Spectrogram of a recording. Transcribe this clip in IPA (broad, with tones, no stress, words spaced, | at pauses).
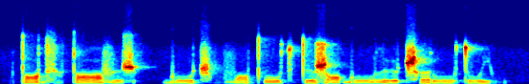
t̪ɔ˦˥d͡zə̤˦˥ t̪ɒː˨˦vʉ˨˦ʃ | ɡuː˧˩ʈ͡ʂʰṳ˨˦vɔ˧˩t̪ʰuː˦˥t͡s t̪ʉ˧˩ʐɔ˦˥ ɡuː˨˦lʉ˨˦ʈ͡ʂʰə˧˩ɾuː˨˦ tuː˨˦jṳ˨˦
